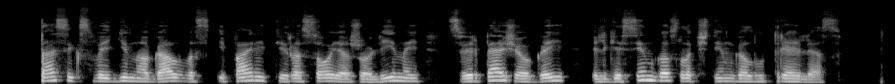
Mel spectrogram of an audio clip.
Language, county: Lithuanian, Vilnius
